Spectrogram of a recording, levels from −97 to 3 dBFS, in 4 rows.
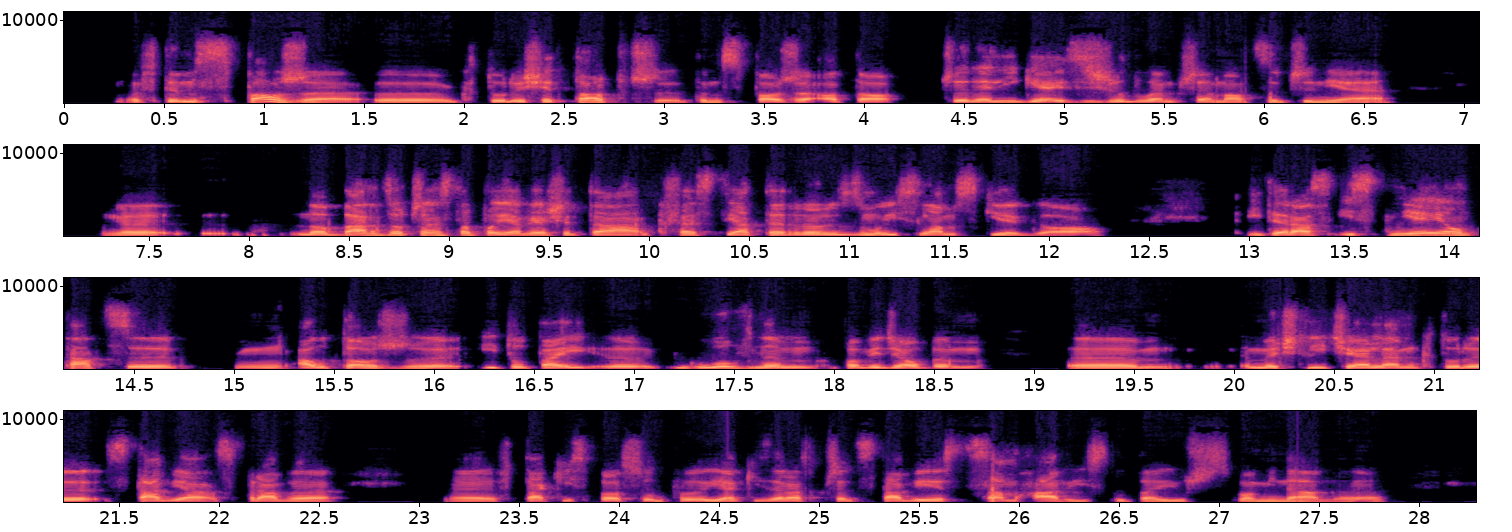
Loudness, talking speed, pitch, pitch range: -20 LUFS, 110 wpm, 135 Hz, 120-155 Hz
